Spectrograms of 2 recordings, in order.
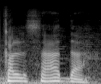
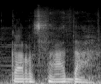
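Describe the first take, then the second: First: The second consonant sound is an L. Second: The second consonant sound is an R. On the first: The speaker calls it right. "It's kalsada" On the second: The speaker calls it wrong. "not karsada"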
